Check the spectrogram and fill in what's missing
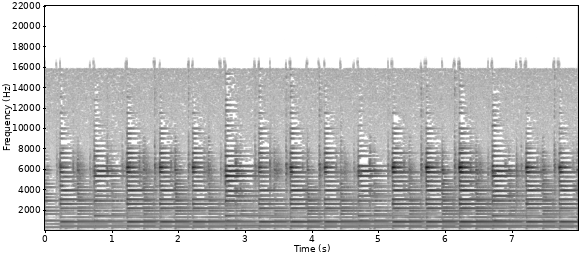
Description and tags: WINDOW1 Guitar
A collection of samples/loops intended for personal and commercial music production. For use
All compositions where written and performed by
Chris S. Bacon on Home Sick Recordings. Take things, shake things, make things.
drums, looping, indie, guitar, loops, sounds, beat, samples, Folk, original-music, free, rock, loop, voice, drum-beat, harmony, vocal-loops, melody, synth, acoustic-guitar, piano, Indie-folk, whistle, acapella, bass, percussion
